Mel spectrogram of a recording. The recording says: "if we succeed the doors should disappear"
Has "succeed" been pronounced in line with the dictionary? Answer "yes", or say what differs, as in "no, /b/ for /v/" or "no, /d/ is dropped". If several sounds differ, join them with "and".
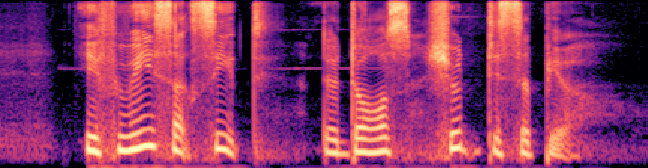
yes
